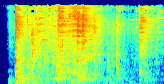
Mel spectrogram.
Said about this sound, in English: As Reggie is relaxing with some champagne, a green arrow shatters the glass, and Oliver makes his entrance from the rafters.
